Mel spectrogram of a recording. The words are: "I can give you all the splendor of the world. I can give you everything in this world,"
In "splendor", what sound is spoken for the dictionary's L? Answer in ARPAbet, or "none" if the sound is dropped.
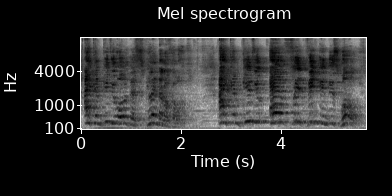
L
